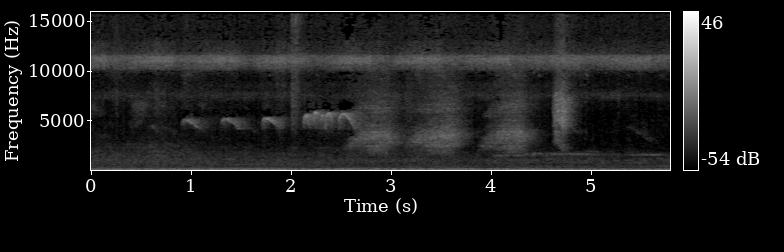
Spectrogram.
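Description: A bird chirping several times in quick succession, short high notes starting about a second in, followed by a few rougher, noisier sounds, over a steady low rumble.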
